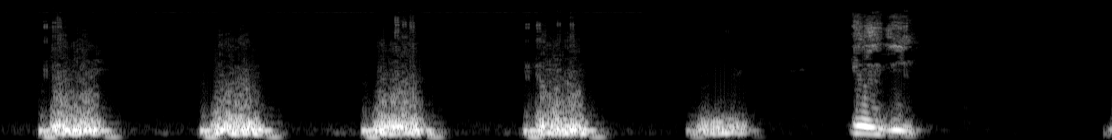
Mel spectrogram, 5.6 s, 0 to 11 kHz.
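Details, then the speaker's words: Ejection systolic murmur given as a test example to tell it apart from a pansystolic one: regular cycles at about 74 a minute, each with a rough, fairly long ejection murmur. "تعالوا بقى نعمل اختبار لنفسنا ونسمع المرمر اللي جاية. يا ترى دي بانسيستوليك ولا ايجكشن؟ طبعا ايجكشن."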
